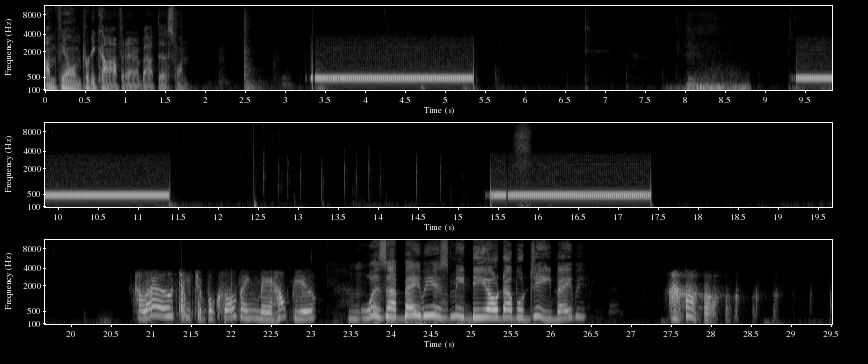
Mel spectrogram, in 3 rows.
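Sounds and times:
speech: 0.0 - 1.9, 20.8 - 26.5, 27.5 - 28.4
outgoing telephone call ringback tones: 3.3 - 5.4, 9.4 - 11.4, 15.4 - 17.4.

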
